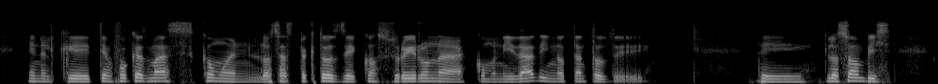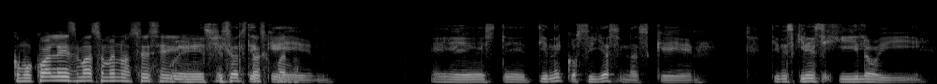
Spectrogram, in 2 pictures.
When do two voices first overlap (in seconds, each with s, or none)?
11.1 s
